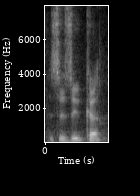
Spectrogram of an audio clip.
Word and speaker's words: Suzuka: Offline championship leader is, I think the way to pronounce it is Suzuka.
